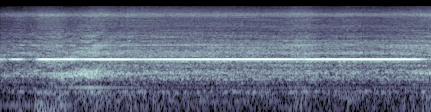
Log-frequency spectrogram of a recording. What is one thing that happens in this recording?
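A heat gun blows with a steady, high-pitched whirring hum.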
